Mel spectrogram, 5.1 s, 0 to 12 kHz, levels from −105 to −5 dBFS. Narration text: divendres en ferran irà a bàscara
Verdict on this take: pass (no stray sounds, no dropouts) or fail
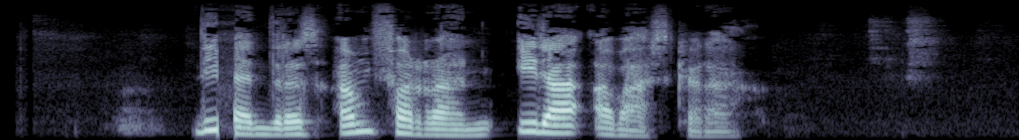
fail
